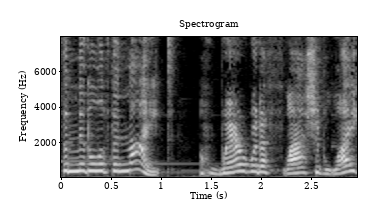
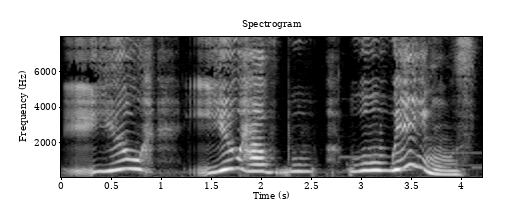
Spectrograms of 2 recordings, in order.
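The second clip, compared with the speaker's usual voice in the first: high, stammering disbelief; gasping shock; 11 semitones higher, 4 dB louder, slower than usual. A narrator's reading. Brother sees his sister's wings, gasping shock. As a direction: stutter up to an astonished cry. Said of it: "Riley gasped again".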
